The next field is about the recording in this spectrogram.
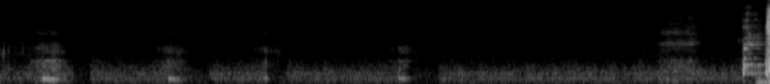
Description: Some sneezes: Stifles, half stifles, not stifled.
